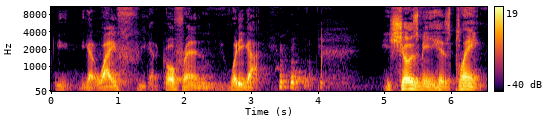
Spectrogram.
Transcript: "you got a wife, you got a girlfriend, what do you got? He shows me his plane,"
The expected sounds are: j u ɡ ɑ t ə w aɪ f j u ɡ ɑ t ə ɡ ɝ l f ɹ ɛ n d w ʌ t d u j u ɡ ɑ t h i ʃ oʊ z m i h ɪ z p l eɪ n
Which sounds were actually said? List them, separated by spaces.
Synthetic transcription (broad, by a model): j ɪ ɡ ɑ t ə w aɪ f j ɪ ɡ ɑ t ə ɡ ɝ l f ɹ ɛ n d w ʌ t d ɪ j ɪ ɡ ɑ t h i ʃ oʊ z m i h ɪ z p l eɪ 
